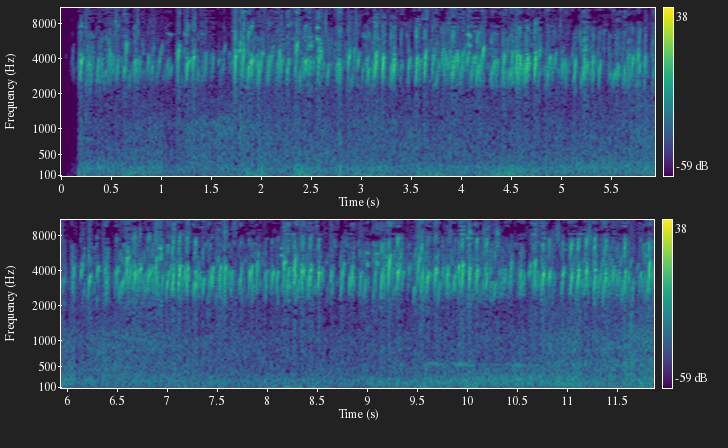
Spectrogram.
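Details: European goldfinch stimulation song, the style called بتبتة: a dense, continuous stream of bright, liquid twittering and rapid chirps, high-pitched and unbroken for about twelve seconds, with faint low background rumble.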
